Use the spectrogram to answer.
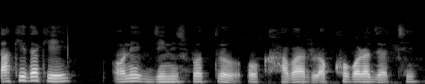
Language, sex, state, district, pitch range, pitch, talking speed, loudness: Bengali, male, West Bengal, Alipurduar, 120-140 Hz, 125 Hz, 125 wpm, -18 LUFS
